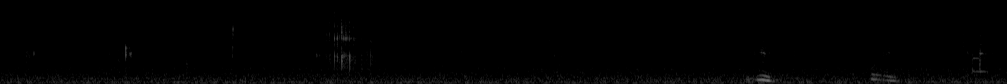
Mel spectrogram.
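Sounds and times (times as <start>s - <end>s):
faint chewing: 0.0s - 9.8s
crunchy bite into toast: 3.2s - 3.9s.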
